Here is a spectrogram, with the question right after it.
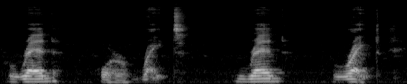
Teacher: you curl your tongue to the back without touching the roof of your mouth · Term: r sound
